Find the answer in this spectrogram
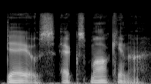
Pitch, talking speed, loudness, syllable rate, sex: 80 Hz, 120 wpm, -19 LUFS, 3.7 syllables/s, male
